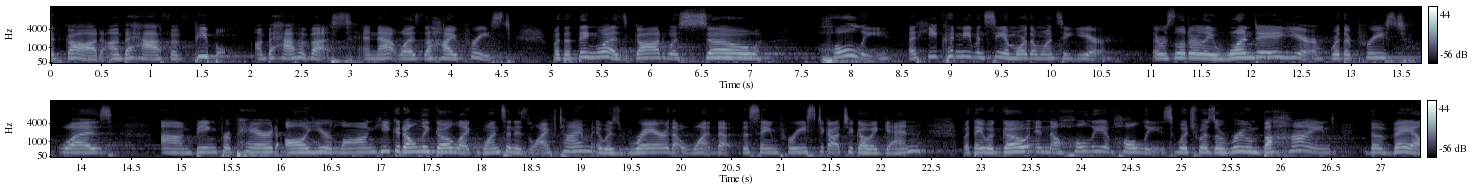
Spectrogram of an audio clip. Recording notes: We sat down as a family and did a panel live at Vision Church on Easter Sunday.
